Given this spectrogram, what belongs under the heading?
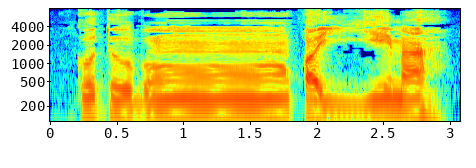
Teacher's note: তাটা ওয়াকফের কারণে হা হয়ে যাবে।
